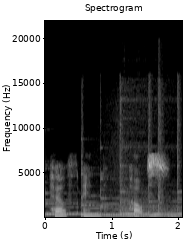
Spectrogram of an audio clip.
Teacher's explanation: And the next one is glottal. The sounds is produced without any movement of the tongue or other parts of the mouth. The sound is produced in the glottis, which is the space between the vocal cord and the larynx.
